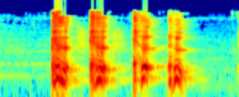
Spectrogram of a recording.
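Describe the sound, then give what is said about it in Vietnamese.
A man gives four short, harsh, dry coughs in quick succession while coughing up blood. The coughs are loud and clear, with no talk. “Ở trong lúc ho khan, hắn lại phun ra thêm một ngụm máu nữa”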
